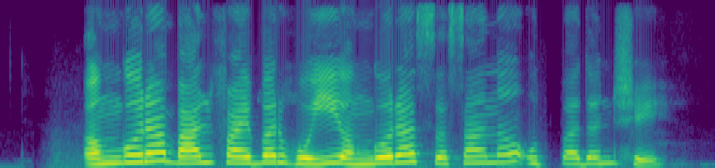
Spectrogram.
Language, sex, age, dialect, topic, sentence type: Marathi, female, 31-35, Northern Konkan, agriculture, statement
